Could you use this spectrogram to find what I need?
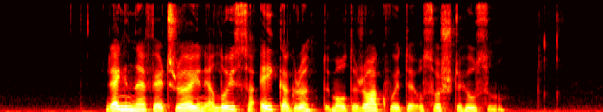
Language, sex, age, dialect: Faroese, female, 36-60, Suðuroy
